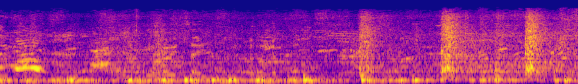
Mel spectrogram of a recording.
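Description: Carnival street parade crowd: people talking and calling out over music playing, with two short sharp rattles or clicks near the end.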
